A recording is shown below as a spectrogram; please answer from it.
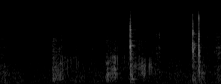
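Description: A few faint, sharp metallic clicks as a roll-up sign is fitted onto an aluminium sign stand's metal roll-up bracket, the clearest a little past halfway and another couple near the end.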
